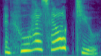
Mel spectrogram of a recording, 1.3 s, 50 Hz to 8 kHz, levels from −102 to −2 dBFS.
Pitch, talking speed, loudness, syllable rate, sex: 330 Hz, 235 wpm, -14 LUFS, 5.1 syllables/s, female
